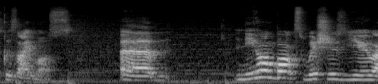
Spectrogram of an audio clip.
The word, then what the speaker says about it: gozaimasu: Akemashite omedeto, no, you don't pronounce the U, so it's gozaimasu.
